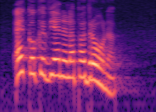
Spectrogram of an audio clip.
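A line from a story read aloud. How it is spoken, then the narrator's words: Boy shouting. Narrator (Italian): uno dei ragazzi gridò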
